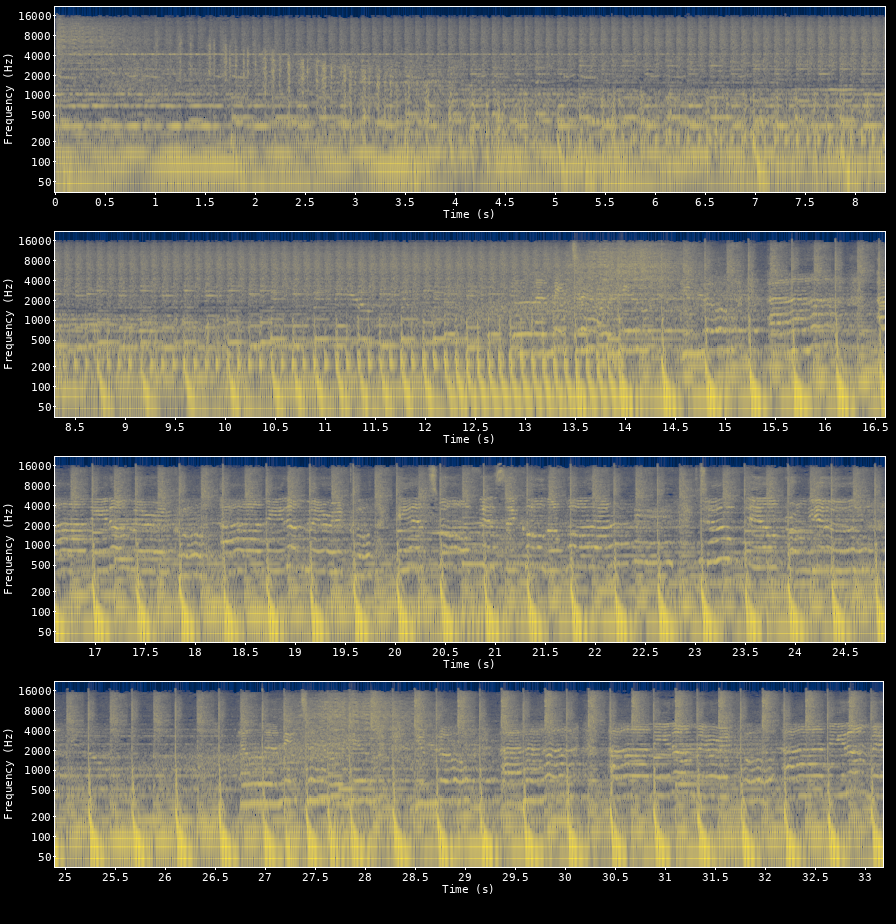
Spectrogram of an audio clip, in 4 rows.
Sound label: Snippet 138bpm, Fm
